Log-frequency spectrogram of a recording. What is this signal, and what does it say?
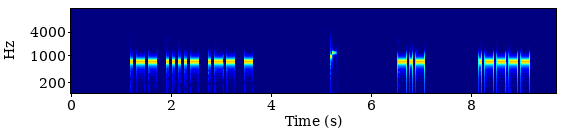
Morse code, heard as a keyed tone, about 20 wpm, spaced as for 14 wpm, 700 Hz. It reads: W4WT K1
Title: USA Call Signs - 4 Characters - 6x Character Spacing - 20wpm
